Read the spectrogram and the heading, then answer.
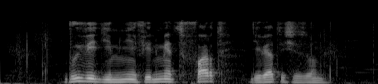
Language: Russian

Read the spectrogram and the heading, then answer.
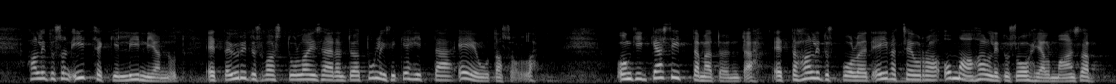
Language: Finnish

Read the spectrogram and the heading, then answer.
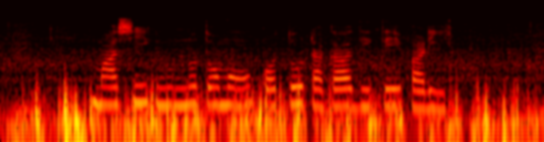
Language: Bangla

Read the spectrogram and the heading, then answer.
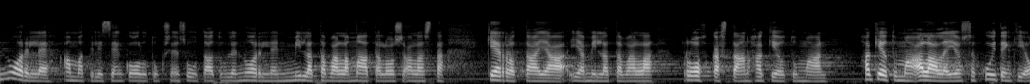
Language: Finnish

